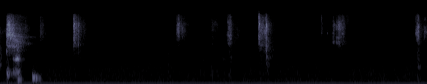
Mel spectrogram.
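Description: Knitting needles clicking faintly as stitches are worked: about half a dozen soft, irregular clicks.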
